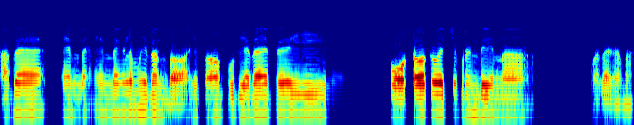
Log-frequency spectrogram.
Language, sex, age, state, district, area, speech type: Malayalam, male, 30-45, Kerala, Wayanad, rural, conversation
